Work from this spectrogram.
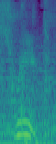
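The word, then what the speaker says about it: suite: ตัว ด้วย นะ ครับ บาง คน ก็ ออก เสียง ว่า สูตร จริง ๆ ไม่ ได้ อ่าน ว่า สูต นะ ครับ อ่าน ว่า Sweet แ เบรก นี้ ต้อง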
